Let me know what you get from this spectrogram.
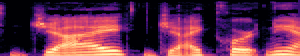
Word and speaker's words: Jai Courtney: Here he goes to Russia, and he's got a son there, and the young actor's name is pronounced Jai Courtney.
